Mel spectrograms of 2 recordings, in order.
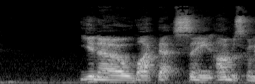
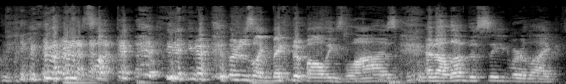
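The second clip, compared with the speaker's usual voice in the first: high, loud words through laughter; laughing; 8 semitones higher, 8 dB louder than usual. Real, not acted. Fan laughing at the show's comedy, laughing speech. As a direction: laugh while you talk.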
